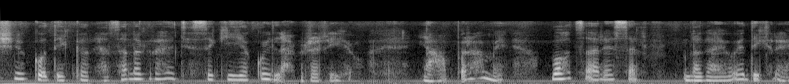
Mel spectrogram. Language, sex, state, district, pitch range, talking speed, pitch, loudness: Hindi, female, Bihar, Sitamarhi, 180-235 Hz, 180 wpm, 205 Hz, -18 LUFS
